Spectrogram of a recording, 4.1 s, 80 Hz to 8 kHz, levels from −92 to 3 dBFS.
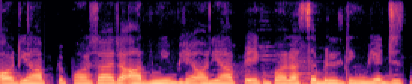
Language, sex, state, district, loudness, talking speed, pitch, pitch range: Hindi, female, Maharashtra, Mumbai Suburban, -14 LUFS, 275 wpm, 245 Hz, 240-250 Hz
